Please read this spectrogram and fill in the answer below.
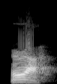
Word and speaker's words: rà: Buy, rà or ra. In sentence, it will be pronounced ra, but ordinarily, it will be pronounced ra.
